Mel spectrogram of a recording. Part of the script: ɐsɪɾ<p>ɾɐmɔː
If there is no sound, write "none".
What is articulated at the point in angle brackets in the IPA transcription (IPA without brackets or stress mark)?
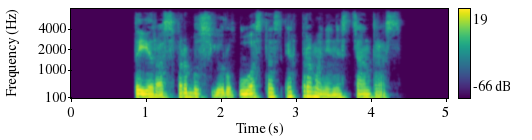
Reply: p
